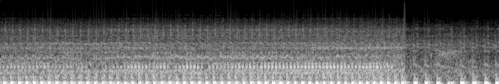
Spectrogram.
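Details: A motorcycle engine runs steadily with a deep, pulsing rumble and some mechanical clatter. Near the end the throb slows into separate beats, and no animal voice comes through.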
